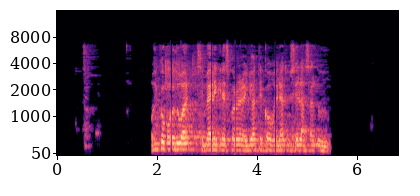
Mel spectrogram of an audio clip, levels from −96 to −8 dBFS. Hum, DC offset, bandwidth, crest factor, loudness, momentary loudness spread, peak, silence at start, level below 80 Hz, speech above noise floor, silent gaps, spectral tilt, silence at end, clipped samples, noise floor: none; under 0.1%; 7.2 kHz; 22 dB; -20 LUFS; 9 LU; -2 dBFS; 0.55 s; -60 dBFS; 25 dB; 0.90-1.38 s, 1.52-1.69 s, 1.76-1.85 s; -5.5 dB/octave; 1.35 s; under 0.1%; -45 dBFS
